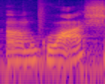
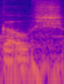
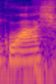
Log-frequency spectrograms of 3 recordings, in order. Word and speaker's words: gouache: go to artistic, and I like to use gouache. I've been pronouncing this wrong like my whole life. I used to call it gouache. Oh my gosh, don't make fun of me. I used to call it gouache, but I've been using gouache for my my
